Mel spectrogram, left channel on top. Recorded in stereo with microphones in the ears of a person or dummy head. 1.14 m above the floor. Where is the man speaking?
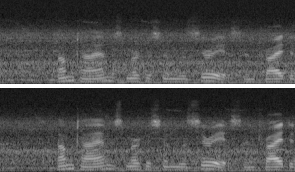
20° right (ahead or behind), 1.1 m.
